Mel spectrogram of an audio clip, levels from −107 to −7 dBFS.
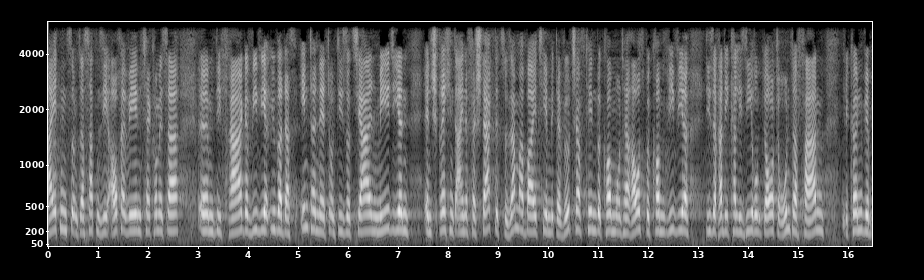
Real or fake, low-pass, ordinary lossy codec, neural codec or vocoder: fake; 5.4 kHz; none; codec, 24 kHz, 1.2 kbps, DualCodec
